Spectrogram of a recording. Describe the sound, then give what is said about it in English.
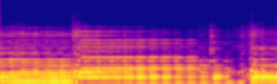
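A Stratocaster electric guitar strums three sustained chords with its built-in vibrato wavering and a wash of reverb, each chord ringing out loud before the next is struck. “It's just built-in vibrato and the some reverb, Stratocaster. Three chords.”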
